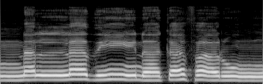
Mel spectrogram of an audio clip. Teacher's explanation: হামজা দিয়ে এই নুন ধরবে, এখানে ওয়াজিব গুন্না হবে, হরকতের পরে নুনের উপরে তাসদীদ। ইন, নুন দিয়ে পরের লাইনে তাসদীদ ওয়ালা লাম ধরবে, নুন লাম জবর নাল, ইন্নাল, লাম জবর লা, ইন্নাল্লা, রি এক আলিফ টান, জেরের পরে ইয়া সাকিন।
